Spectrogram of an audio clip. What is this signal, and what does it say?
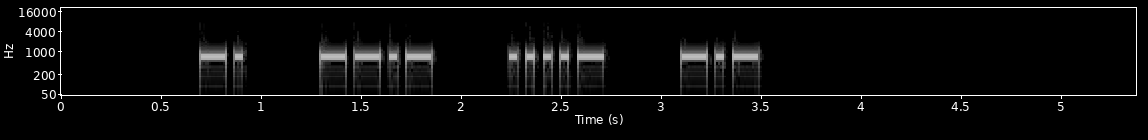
Morse code, heard as a keyed tone, about 28 wpm, spaced as for 16 wpm, 700 Hz. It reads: NQ4K
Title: USA Call Signs - 4 Characters - 3x Character Spacing - 28wpm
